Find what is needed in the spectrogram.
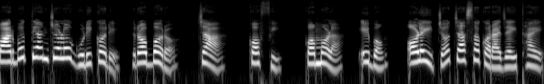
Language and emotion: Odia, neutral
